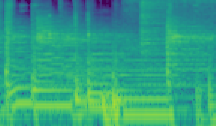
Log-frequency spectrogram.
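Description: A hotel shower head in a Holiday Inn Express suite sprays water with a steady close hiss, layered with low humming pipe tones that shift a few times.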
